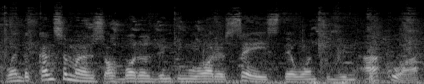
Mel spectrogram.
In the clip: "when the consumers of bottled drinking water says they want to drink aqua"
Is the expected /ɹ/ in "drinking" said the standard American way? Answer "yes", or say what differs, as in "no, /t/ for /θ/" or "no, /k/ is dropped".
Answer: yes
